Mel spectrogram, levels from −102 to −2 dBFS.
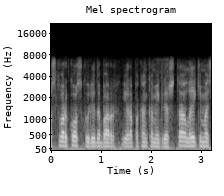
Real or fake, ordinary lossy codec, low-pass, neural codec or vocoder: fake; Opus, 32 kbps; 7.2 kHz; vocoder, 24 kHz, 100 mel bands, Vocos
